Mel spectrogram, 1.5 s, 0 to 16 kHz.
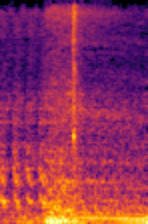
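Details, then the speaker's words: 2006 Volkswagen Golf Plus 1.9 TDI (BXE), restarted warm after running a few minutes on a jump. The starter churns briefly before the diesel catches and settles to a steady idle; extended cranking. "so as you can see it starts fine but it takes a little bit extra uh to go uh but as you have seen earlier you didn't start it at all that's probably because of the glox um but these um uh long cranking if we want if you want to call it like that I believe it's because of that"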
